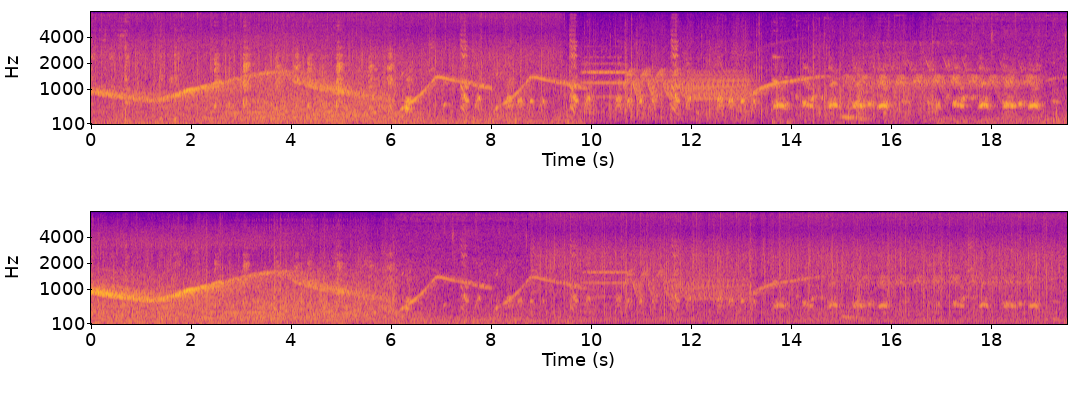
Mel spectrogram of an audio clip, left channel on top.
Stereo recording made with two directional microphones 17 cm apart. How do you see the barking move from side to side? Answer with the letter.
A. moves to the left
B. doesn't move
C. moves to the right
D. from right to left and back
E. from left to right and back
B.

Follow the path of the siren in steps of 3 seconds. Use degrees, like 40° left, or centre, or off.
20° right, 10° left, 30° left, 40° left, 50° left, 50° left, 50° left.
